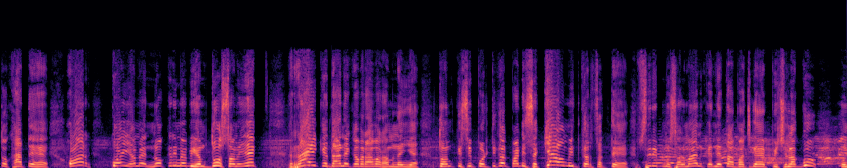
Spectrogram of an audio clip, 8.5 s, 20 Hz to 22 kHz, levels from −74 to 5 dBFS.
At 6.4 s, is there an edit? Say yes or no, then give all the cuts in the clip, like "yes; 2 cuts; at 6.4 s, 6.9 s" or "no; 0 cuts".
yes; 1 cut; at 6.4 s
